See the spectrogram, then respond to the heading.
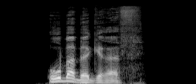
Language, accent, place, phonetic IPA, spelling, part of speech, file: German, Germany, Berlin, [ˈoːbɐbəˌɡʁɪf], Oberbegriff, noun, De-Oberbegriff.ogg
- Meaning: umbrella term, hypernym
